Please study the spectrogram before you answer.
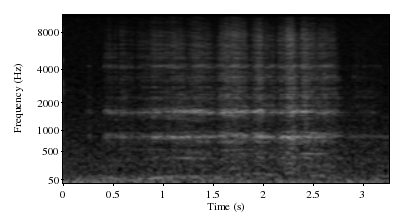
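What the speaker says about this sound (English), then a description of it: "This is the sound of my nail" A fingernail scrapes down a bass guitar's low E string: a quiet, gritty sweep rising in a whistling tone over about two seconds, close and alone.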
